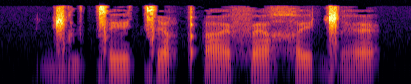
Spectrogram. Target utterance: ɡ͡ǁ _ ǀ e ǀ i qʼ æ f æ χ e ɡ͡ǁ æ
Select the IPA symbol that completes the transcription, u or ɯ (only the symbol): ɯ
